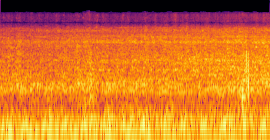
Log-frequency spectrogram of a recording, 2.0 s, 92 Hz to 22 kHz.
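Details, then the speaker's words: 1970 GMC 1500 with a 350 V8, headers, two-barrel carburetor and small unmuffled mufflers right off the headers, which doesn't run hot: a low, steady, smooth burble with no ticking or knocking. Normal idle. "sounds good though the engine runs nice and smooth just sits there and prayers all day long no chicks no knots none of that stuff that is a good running good sounding engine"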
